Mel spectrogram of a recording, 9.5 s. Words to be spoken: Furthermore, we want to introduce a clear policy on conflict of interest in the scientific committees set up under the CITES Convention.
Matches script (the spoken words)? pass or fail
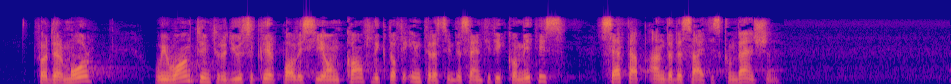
pass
